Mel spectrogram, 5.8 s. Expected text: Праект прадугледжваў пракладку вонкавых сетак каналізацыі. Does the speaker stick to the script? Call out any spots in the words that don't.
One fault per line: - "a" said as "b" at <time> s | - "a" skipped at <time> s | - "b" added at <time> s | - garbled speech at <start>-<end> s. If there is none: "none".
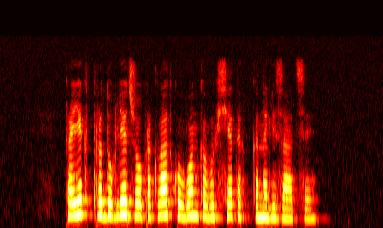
none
